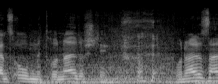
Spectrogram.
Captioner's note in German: lacht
